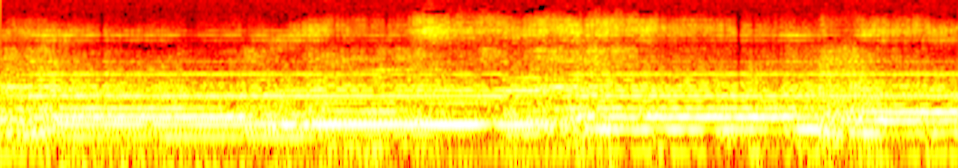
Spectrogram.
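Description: Punk rock band playing live, with held, ringing guitar chords at a steady, loud level and no singing.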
